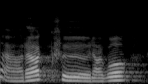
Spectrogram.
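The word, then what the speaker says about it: ערך: 원어 성경에 보면은 아라크라고 읽습니다. 히브리어로 아라크라고 읽는데 우리 같이 한번 방언을 읽어보겠습니다.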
